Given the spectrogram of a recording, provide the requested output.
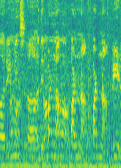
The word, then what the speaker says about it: पढ़ना: read means the padna.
